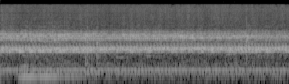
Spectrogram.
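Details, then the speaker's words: Lakshmi wet grinder that made noise and wouldn't run: after repair and belt seating, tested before the outer body is refitted. A quiet, even motor hum with no scraping, knocking or belt squeal: it is running normally with no problem. "பாருங்க நல்லாதான் ஓடுது எந்த பிரச்சனை பிரச்சனை இல்லை"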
